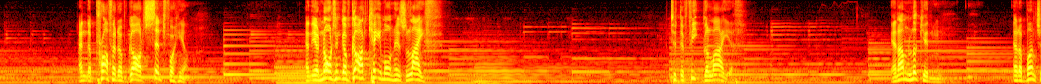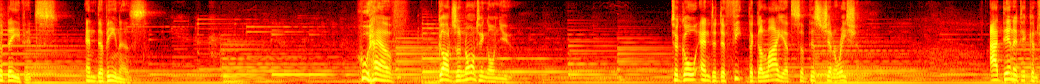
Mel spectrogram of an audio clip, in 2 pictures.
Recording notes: In Heart of God Church's youth service.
